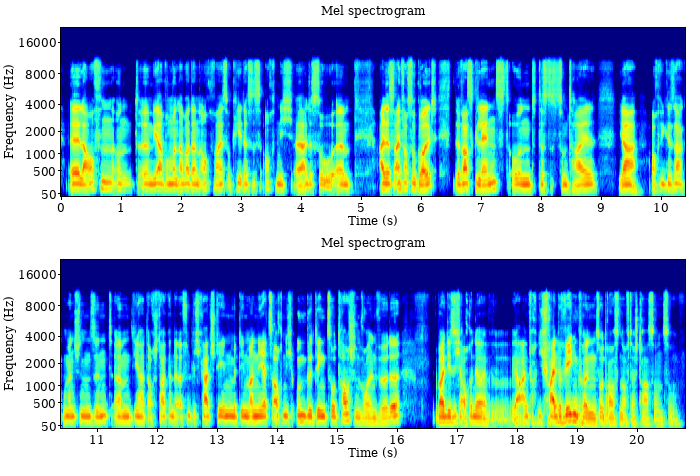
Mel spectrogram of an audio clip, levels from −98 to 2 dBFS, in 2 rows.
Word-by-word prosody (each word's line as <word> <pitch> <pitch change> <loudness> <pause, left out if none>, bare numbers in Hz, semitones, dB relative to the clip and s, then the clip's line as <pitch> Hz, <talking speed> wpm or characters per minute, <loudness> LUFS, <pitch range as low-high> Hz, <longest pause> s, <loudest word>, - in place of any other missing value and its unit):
äh, 110 0 +7
laufen 120 +4 +1
und, 110 -2 -10
ähm, 105 -1 -1
ja, 110 -1 +4
wo - - -4
man 110 0 0
aber 110 +1 0
dann 110 -1 -1
auch 120 +3 -7
weiß, 105 +2 -2
okay, 115 - -6
das 105 -1 -5
ist 105 - -9
auch 125 +1 -11
nicht, 105 -1 -6
äh, - - -2
alles 105 -1 +1
so, 100 - -3
ähm 100 -1 0 0.4
alles 115 0 +5
einfach 120 0 +2
so 115 -1 -2
Gold, 105 0 +3 0.3
was 110 +2 +3
glänzt 105 +6 +1
und 105 -1 -1
dass 105 -1 -4
das - - -11
zum 100 0 -4
Teil, 100 +2 0 0.3
ja, 100 -5 +4 0.2
auch 105 - -7
wie 105 - -4
gesagt 105 0 -3
Menschen 105 0 -1
sind, 105 +2 -4
ähm, 100 0 -1
die 105 - -3
halt 100 - -4
auch - - -8
stark 105 +1 -4
in 105 - -4
der - - -5
Öffentlichkeit - - -1
stehen, 105 -1 0
mit 105 -1 -1
denen 105 0 +2
man 100 +1 +4
jetzt 105 -1 +2
auch - - +1
nicht 110 -1 -4
unbedingt 110 -2 +2
so 105 0 0
tauschen 110 -4 -1
wollen 90 -1 -4
würde, 90 +4 +2 0.6
weil 105 0 +7
die 105 - +3
sich 100 +1 -2
auch - - -2
in 105 - 0
der 100 -6 +2 0.4
ja, - - +1
einfach 105 +2 -3
nicht 105 -1 -4
frei - - +7
bewegen 120 +5 +6
können, 90 -1 +1
so 95 +3 -3
draußen 85 0 -3
auf - - -7
der - - -8
Straße - - -7
und - - -11
so. - - -9
105 Hz, 220 wpm, -25 LUFS, 100-110 Hz, 0.6 s, äh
